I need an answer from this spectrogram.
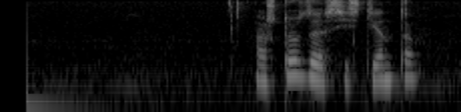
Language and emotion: Russian, neutral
